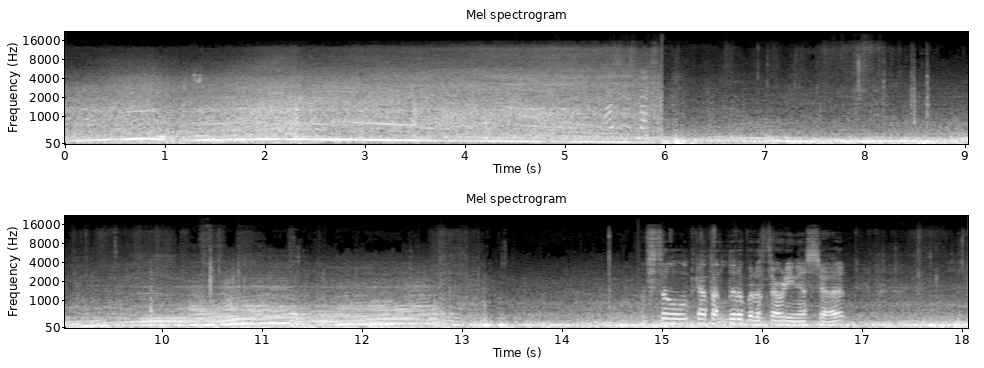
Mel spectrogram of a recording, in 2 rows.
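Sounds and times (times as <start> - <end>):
car exhaust under acceleration: 0.0 - 18.0.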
